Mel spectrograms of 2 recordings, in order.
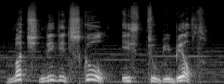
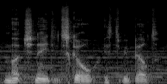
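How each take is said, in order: First: It is said in a put-on Russian accent. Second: It is said in the speaker's normal accent.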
